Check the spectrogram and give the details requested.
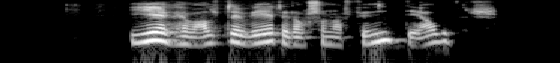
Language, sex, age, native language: Icelandic, female, 40-49, Icelandic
